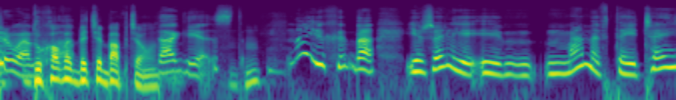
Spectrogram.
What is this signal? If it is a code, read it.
Speech in Polish. There is no code.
